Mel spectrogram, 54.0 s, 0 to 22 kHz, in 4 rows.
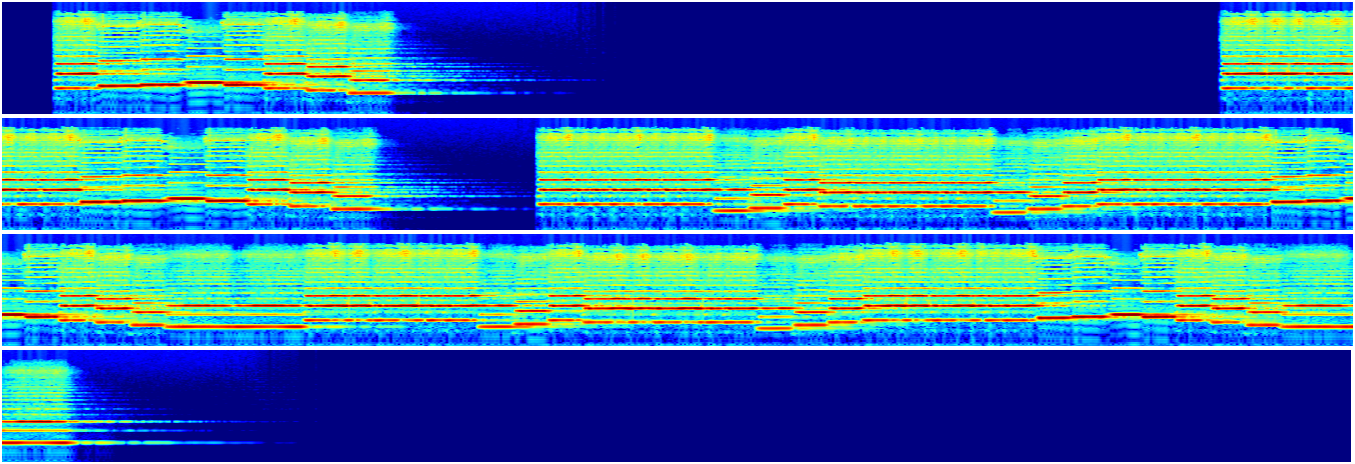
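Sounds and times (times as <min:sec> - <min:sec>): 
flute playing a sea shanty tune: 0:00.5 - 0:04.7, 0:12.2 - 0:18.0, 0:18.9 - 0:42.3.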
